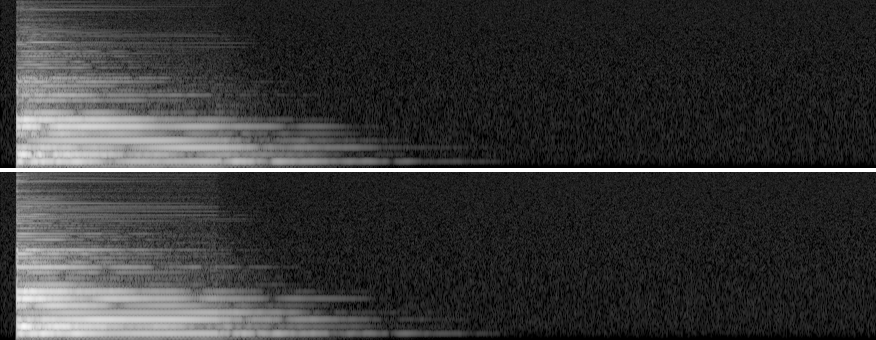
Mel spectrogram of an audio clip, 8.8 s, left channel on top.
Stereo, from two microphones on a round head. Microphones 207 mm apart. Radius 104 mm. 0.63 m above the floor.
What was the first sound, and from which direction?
A guitar, 50° right (ahead or behind).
